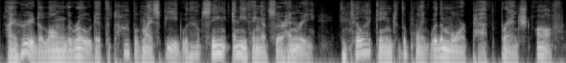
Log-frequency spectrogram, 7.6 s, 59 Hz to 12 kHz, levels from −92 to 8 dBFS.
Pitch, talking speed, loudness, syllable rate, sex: 90 Hz, 230 wpm, -19 LUFS, 5.7 syllables/s, male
